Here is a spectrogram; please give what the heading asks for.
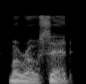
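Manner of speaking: usual speaking voice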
